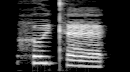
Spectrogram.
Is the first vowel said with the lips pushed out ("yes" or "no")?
yes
